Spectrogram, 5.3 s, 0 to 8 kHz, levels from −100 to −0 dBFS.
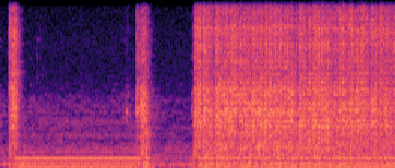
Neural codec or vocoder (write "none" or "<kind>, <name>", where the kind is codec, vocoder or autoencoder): none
